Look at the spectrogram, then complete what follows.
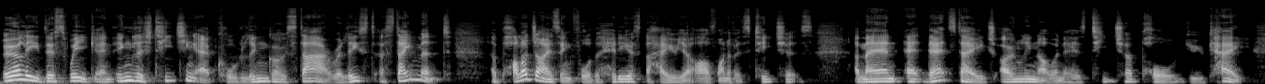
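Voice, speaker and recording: A young man hosting a scripted news commentary, mocking and scornful in tone. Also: medium pitch. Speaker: host, reporter. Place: Shanghai.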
